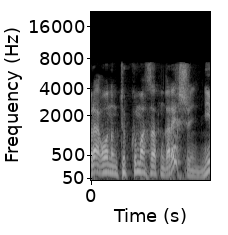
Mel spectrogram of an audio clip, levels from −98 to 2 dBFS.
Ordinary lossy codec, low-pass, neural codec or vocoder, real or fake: AAC, 32 kbps; 7.2 kHz; none; real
